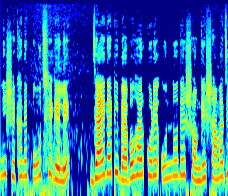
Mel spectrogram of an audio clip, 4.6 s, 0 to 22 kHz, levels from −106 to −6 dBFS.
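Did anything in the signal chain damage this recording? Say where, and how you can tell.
Yes: overdone noise removal in the call processing stage runs throughout, gating bands near the noise estimate, leaving near-silent background with twinkling specks.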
